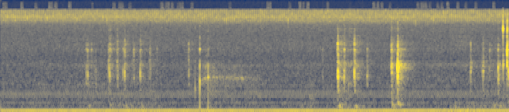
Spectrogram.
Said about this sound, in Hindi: जिसके जो अमाउंट होंगे वो अमाउंट टाइप करेंगे।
